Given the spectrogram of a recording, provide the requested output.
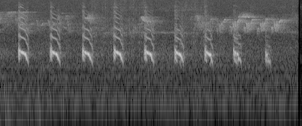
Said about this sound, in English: I realize I forgot to talk about the vocalizations of the yellow-billed cuckoo.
